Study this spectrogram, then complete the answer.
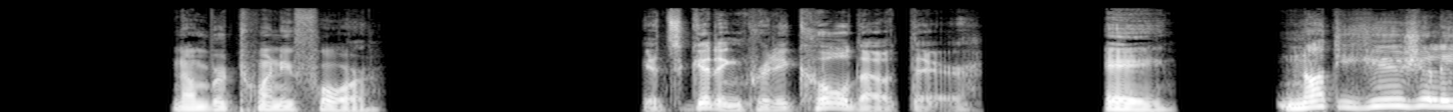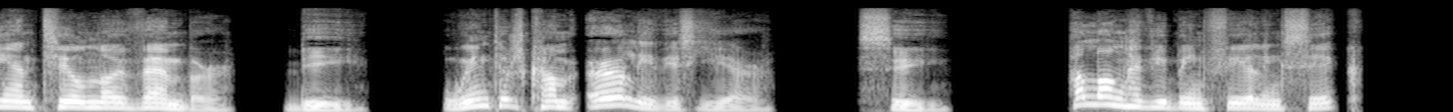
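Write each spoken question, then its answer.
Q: It's getting pretty cold out there.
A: B: Winter's come early this year.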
